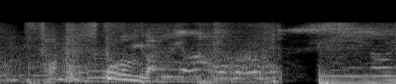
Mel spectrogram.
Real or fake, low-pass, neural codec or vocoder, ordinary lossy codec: fake; 7.2 kHz; codec, 44.1 kHz, 2.6 kbps, DAC; none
